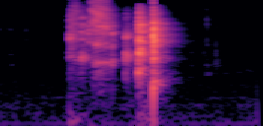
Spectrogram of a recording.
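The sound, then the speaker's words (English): A metallic can of Underwood Rosé Bubbles wine from Union Wine Company, made in Oregon, cracks open with a sharp pop of the tab, followed by a short bright hiss of escaping gas and a couple of faint clicks, with no talking. “Union Wine Company, made in Oregon. Let's crack it open.”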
